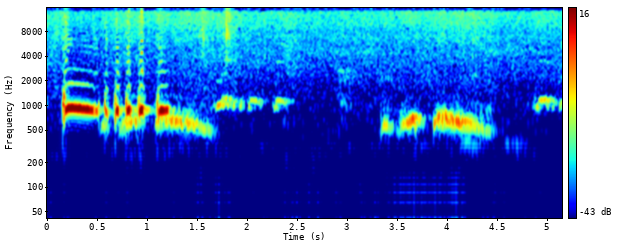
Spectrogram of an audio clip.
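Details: Zebra dove of local stock, strong-voiced, calling to lure opponents: a clear whistle then five fast staccato coos sliding into a descending purr, with quieter rolling coos later and a faint low hum.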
